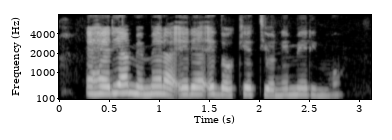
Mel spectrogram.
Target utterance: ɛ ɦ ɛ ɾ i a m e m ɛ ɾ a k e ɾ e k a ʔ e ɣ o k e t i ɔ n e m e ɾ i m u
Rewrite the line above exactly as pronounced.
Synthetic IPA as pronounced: ɛ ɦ ɛ ɾ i a m e m ɛ ɾ a ʔ e ɾ e a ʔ e ð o k e t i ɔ n e m e ɾ i m ɔ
